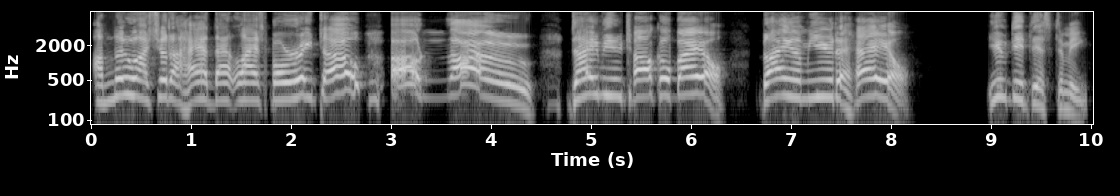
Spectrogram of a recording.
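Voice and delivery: high, hammed-up anguished wail; man stuck in chimney. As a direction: curse your fate melodramatically, loud and high. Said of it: "little whispers he's saying to himself".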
